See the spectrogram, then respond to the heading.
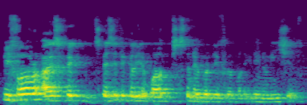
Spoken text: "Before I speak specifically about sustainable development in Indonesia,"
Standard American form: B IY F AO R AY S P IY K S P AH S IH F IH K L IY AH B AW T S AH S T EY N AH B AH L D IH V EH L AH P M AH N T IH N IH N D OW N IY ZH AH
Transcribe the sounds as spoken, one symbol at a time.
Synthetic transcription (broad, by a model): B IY F AO R AY S P IY K S P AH S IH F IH K L IY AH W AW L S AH S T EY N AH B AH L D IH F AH M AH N IH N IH N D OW N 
